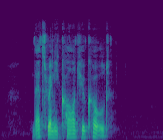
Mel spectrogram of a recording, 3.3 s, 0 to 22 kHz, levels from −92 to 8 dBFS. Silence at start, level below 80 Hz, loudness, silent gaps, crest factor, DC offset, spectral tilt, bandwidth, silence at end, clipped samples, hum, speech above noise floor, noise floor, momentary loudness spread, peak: 0.65 s; -68 dBFS; -28 LUFS; none; 22 dB; under 0.1%; -5 dB/octave; 11.5 kHz; 1.1 s; under 0.1%; none; 54 dB; -82 dBFS; 8 LU; -8 dBFS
